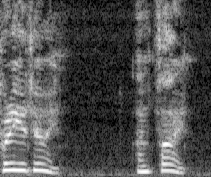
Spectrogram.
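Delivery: acted calm, unbothered tone. Retelling how a student calmly answered a teacher: imitating someone talking calmly. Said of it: "He's talking to him just like this".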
